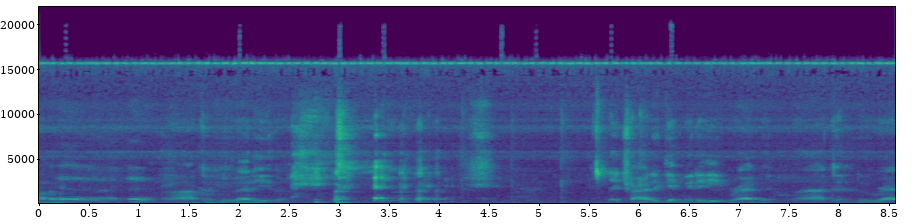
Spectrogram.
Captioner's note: both laugh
